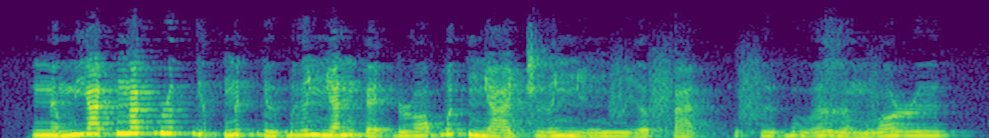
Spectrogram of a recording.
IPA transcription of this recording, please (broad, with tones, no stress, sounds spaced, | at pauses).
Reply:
n ə˨˩˦ m j a˦˥ t̚ ŋ a˦˥ k̚ ɹ ə˦˥ k̚ j ə˨˩ k̚ n ə˦˥ k̚ l ɨ˨˩ ɓ ɨ˧˥ ə̯ ɲ a˧˥ n ʔ ɛ˨˩ t̚ ɹ ɔ˧˥ ɓ ə˦˥ k̚ ɲ aː˨˩ c ɨ˨˩˦ ə̯ ɲ i˨˩˨ ŋ v i˨˩˨ ə̯ f a˨˩ t̚ | f ɨ˨˩ ɓ u˨˩˦ ə̯ ɣ ə˨˩ m v ɔ˧˥ ɹ ɨ˧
